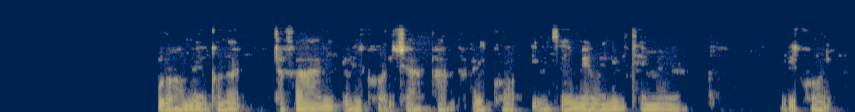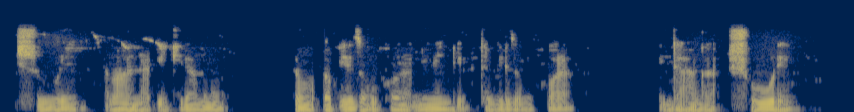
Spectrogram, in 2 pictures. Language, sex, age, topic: Rundi, male, 25-35, education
